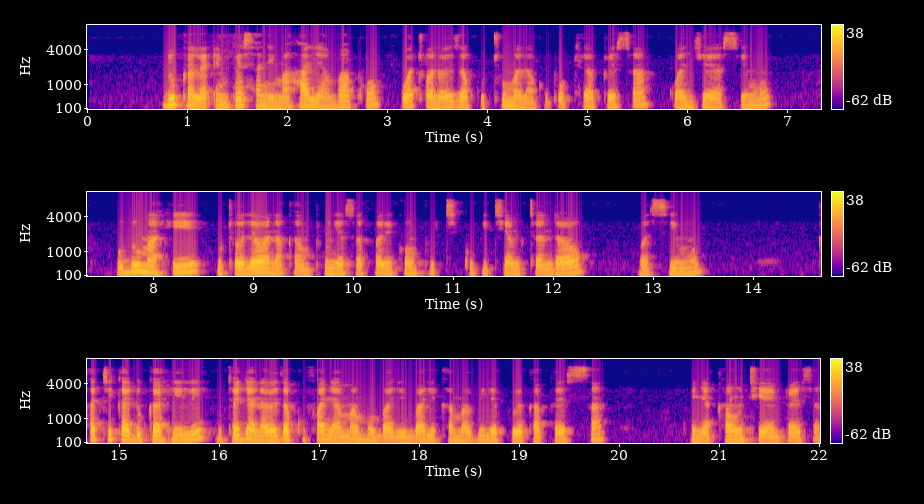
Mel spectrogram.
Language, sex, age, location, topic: Swahili, female, 25-35, Kisumu, finance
